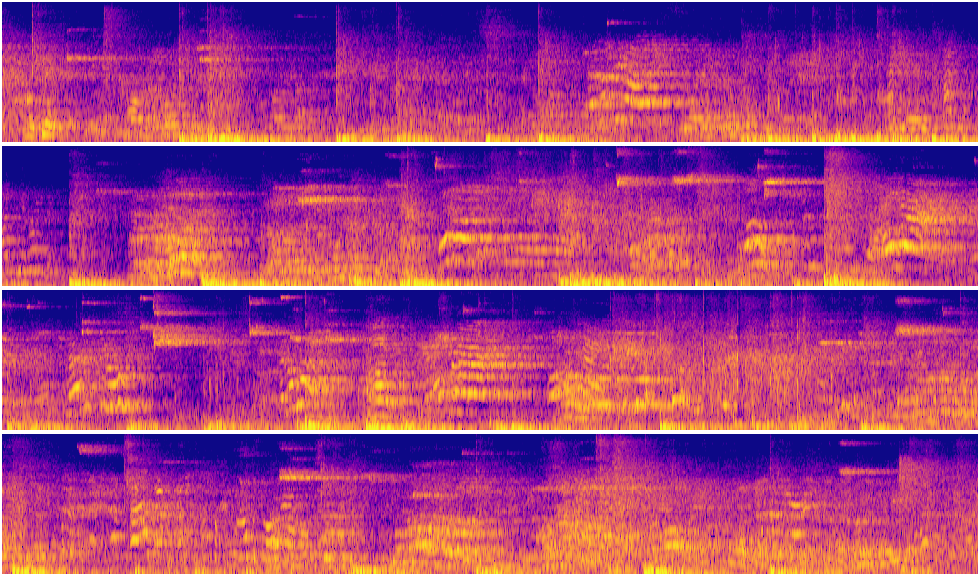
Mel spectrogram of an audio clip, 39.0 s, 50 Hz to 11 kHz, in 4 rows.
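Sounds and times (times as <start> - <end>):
players calling out and chatting: 0.0 - 39.0.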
